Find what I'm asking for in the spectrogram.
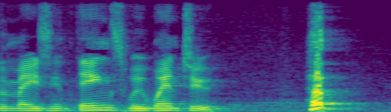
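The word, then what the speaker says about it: Höfn: Because, you know, if anyone doesn't know, it's spelled H-O-F-N. And it's pronounced... Hop!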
